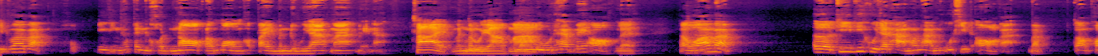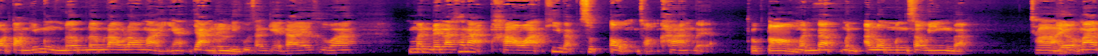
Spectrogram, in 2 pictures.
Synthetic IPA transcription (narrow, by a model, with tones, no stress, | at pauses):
kʰi˦t̪̚waː˥˩bɛː˨˩p̚ho˦t͡ɕi˧ŋt͡ɕi˧ŋt̪ʰaː˥˩pe˧nkʰo˧nːɔː˥˩k̚lɛː˦˥wmɔː˧ŋkʰa˥˩wpa˧jma˧nduː˧jaː˥˩k̚maː˥˩k̚lɤː˧jna̰˦˥ | t͡ɕʰa˥˩jma˧nmaː˧jaː˥˩k̚ma˦ma˥˧˩nduː˧t̪ʰɛː˥˩p̚ma˥˩jʔɔː˨˩k̚lɤː˧j | t̪ɛː˨˩waː˥˩bɛː˨˩p̚ | ʔɤː˧t̪ʰiː˥˩t̪ʰiː˥˩kʰu˧t͡ɕa˨t̪ʰaː˩˦mkʰa˧nt̪ʰaː˨˦nʰi˥˩ku˧kʰi˦˥t̪̚ʔɔ̰ː˨˩k̚ʔa̰˨˩bɛ̰ː˨˩p̚ | t̪ɔ˧pʰɔː˧t̪ɔː˧nt̪iː˥˩mɯ˧ŋɾɤː˥˩mɾɤː˥˩mɾa˥˩wɾa˥˩wmaː˧ja̰˨˩ŋːi˦˥ɐjaː˨˩ŋnɯ˧t̪ʰiː˥˩kuː˧˩sa˩˦ŋkeː˨˩t̪̚daː˥˩jkɔː˥˩ɯː˧waː˥˩ | ma˧npe˧nla˦˥k̪̚sa˧na̰˨˩ʔpʰaː˧wa˦˥t̪ʰiː˥˩bɛː˨˩p̚su˨˩t̪ːo˨˩ŋsɔ̰ː˩˦ŋkʰaː˥˩ŋlɤ̰ː˧jʔa̰˩ʔ | t̪ʰuː˨˩k̚t̪ɔ˥˩ŋmɯ˩˦ənbɛː˨˩p̚mɯ˩˦nʔaː˧lo˧mːɯ˧ŋsa˧wi˧ŋbɛ̰ː˨˩p̚ | t͡ɕʰa˥˩jjɤ˦˥ʔmaː˥˩k̚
